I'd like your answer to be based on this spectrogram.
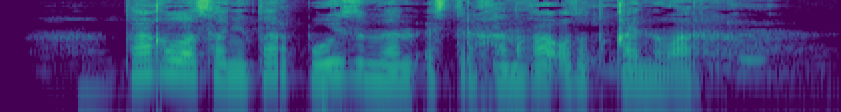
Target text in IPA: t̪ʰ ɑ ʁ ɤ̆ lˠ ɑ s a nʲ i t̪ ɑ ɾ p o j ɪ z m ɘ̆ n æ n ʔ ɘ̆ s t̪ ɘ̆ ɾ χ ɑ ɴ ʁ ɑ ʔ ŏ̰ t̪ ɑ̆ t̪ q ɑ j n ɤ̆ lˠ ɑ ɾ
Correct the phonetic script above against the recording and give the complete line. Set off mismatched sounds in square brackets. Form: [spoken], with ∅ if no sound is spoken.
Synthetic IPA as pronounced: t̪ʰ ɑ ʁ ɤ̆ lˠ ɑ s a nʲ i t̪ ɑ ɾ p o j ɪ z m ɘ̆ n æ n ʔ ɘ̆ s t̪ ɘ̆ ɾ χ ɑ ɴ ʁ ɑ ʔ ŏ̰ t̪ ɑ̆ t̪ q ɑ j n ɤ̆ lˠ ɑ ɾ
